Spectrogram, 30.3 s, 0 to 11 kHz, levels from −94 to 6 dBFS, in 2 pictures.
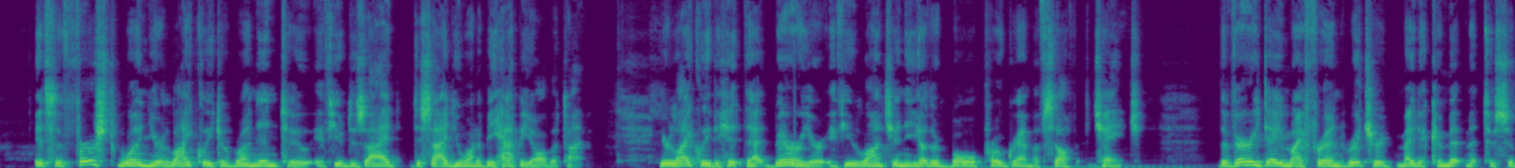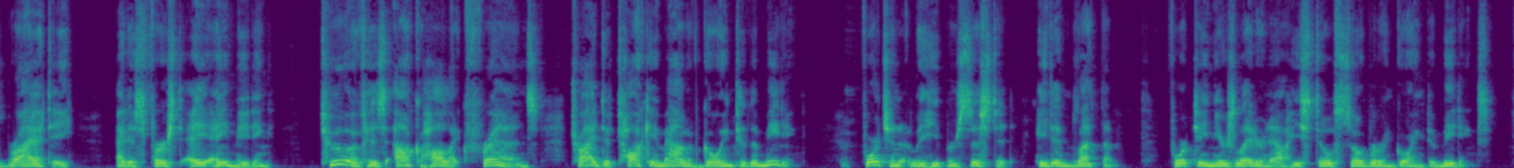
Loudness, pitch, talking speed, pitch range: -14 LUFS, 155 Hz, 170 wpm, 145-170 Hz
